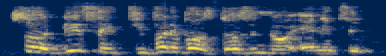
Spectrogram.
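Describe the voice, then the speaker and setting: A man's voice: sits high, a little fast, pushed and bright, low-quality recording. A man calling in to a talk show, heard over a phone on speaker, arguing his point emphatically and preachily. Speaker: caller. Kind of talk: call-in talk show opinion.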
